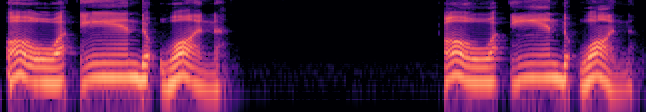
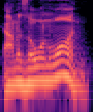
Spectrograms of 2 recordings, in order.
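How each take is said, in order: First: Slow drawn-out count. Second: Said in the usual way. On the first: Real, not acted. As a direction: stretch each word, very slow. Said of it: "drawn-out repeat". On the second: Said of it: "count repeated slowly".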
